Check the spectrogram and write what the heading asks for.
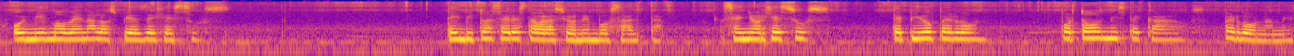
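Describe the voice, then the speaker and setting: A woman with a fairly high but mellow voice reads scripture aloud and leads a prayer. She speaks in an earnest, gentle way and keeps her pitch flat and even. She slows down to repeat key phrases for emphasis. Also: slight background noise. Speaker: Bible study host. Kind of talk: devotional Bible reading and prayer.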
